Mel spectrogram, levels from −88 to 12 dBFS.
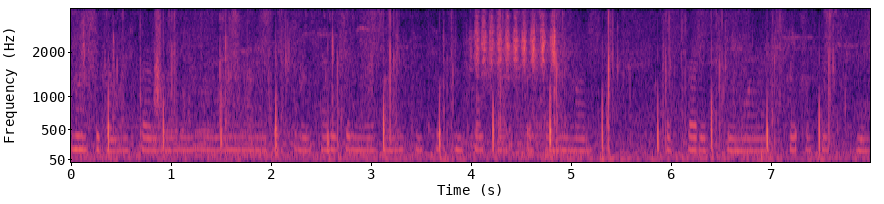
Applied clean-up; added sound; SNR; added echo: none; Walk, footsteps / Bird vocalization, bird call, bird song; -4 dB; none.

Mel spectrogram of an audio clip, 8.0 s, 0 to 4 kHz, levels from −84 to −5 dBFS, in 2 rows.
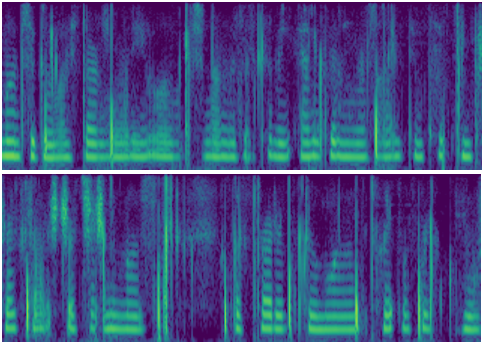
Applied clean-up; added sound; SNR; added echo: neural separator model SepFormer WHAM!.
